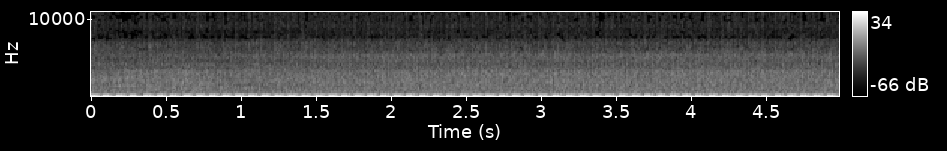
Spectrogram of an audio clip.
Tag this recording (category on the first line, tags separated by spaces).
Sound effects > Other mechanisms, engines, machines
Ducati Supersport Motorcycle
